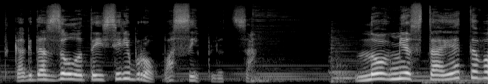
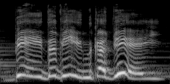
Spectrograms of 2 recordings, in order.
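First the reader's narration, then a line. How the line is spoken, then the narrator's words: Shouting. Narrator (Russian): сестра закричала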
